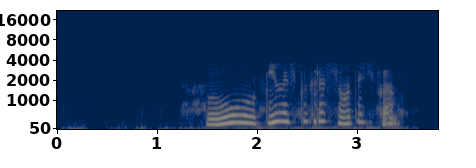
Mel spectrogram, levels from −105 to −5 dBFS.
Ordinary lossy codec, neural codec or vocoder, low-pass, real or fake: none; codec, 16 kHz, 4.8 kbps, FACodec; 3.6 kHz; fake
